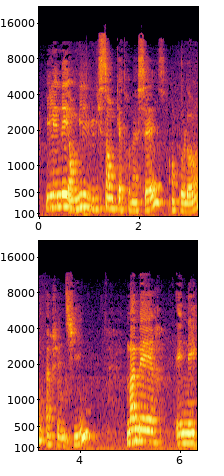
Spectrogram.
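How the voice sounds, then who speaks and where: The speech is fairly slow, with lively intonation. Audible room echo surrounds it. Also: woman. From France, Paris area (Montreuil). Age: 60s. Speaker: Holocaust survivor interviewee. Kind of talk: oral history interview. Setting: recorded interview.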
